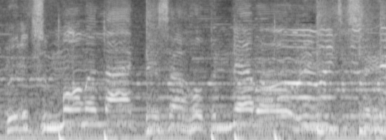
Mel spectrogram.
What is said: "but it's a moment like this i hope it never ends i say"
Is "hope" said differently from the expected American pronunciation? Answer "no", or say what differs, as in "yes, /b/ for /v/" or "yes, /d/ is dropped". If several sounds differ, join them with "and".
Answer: no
